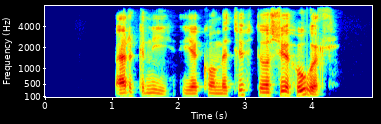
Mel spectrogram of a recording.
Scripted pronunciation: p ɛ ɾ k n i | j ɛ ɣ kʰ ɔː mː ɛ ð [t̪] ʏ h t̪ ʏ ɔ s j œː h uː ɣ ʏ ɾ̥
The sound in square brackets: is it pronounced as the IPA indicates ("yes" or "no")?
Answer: no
